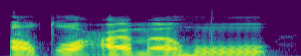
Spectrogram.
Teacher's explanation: طا ہے حروف قلقلہ میں سے، اس کو ہم ہلا کے پڑھیں گے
